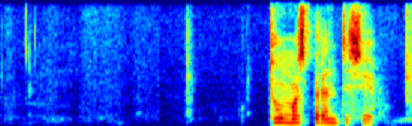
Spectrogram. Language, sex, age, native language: Icelandic, female, 10, Icelandic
